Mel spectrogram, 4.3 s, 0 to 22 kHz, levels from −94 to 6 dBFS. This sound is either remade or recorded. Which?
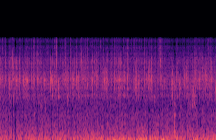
recorded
